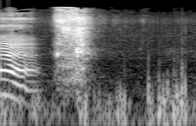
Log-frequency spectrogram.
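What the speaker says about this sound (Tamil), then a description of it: "துப்பத்தியா கண்டதையும் வந்து பார்த்தா அப்புறம் தும்மல் தான் வரும்." A dog sneezes sharply once, a close snorting burst standing out over a busy outdoor setting where people talk nearby.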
